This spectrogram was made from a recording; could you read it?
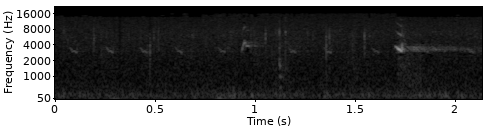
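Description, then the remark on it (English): A couple or so wild birds by a tree in a park give several faint, short, high chips, sounding like type 6 calls, repeating over a low rumbling background, with one louder, sharper call near the end that trails off briefly. “a couple or so of the wild birds are calling. And they sound like type 6s.”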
